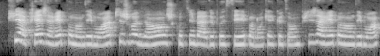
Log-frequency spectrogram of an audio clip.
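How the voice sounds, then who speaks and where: Against noticeable background noise, a woman with a fairly high pitch talks at a moderate pace in a monotone, flat intonation, with hardly any pauses. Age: 20s. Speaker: lifestyle vlogger. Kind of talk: casual vlog monologue. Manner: hesitant, many fillers.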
